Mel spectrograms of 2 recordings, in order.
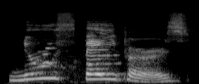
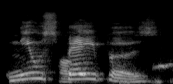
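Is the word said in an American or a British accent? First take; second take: American; British. First: It is said in an American accent, with R. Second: It is said in a British accent, without R. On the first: "if you have to pronounce this word in the American accent" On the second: "if you want to pronounce it thoroughly in the British accent, then you also have to silence the R"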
